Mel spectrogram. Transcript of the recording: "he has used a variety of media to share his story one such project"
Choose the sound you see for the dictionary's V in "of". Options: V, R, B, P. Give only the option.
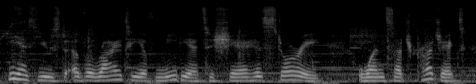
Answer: V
